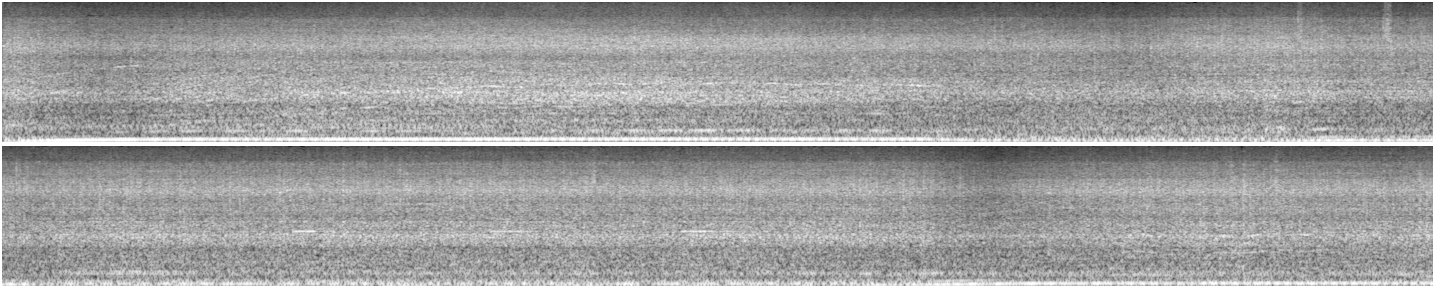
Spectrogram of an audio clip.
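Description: Heavy diesel engine of a wheel loader running and driving, a steady deep rumble that swells for the first several seconds and again near the end. A faint backup alarm beeps a few times in the second half.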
